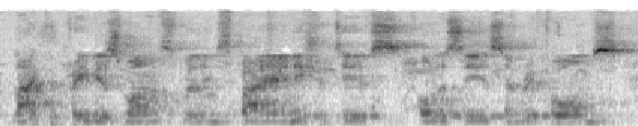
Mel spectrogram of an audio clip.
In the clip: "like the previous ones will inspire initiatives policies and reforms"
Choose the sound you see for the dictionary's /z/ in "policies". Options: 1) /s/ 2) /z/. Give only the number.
2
